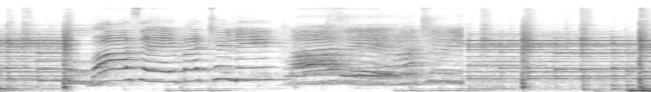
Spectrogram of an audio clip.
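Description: Hindi alphabet song for children: a child's voice sings two short phrases over a backing track with bass and sustained instrument notes.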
